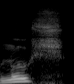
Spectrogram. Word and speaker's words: Mooche: And uh, the track is called Moosh Moosh, written by Booker Ervin. M O O C H E. You pronounce it the way you feel like it, but I say moosh, moosh.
